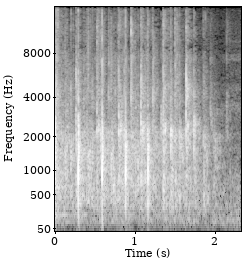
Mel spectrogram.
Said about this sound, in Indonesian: Tepuk tangan dong yang keras buat Yesus kita.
